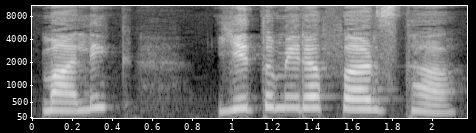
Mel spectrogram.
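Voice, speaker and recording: Cartoon maidservant, young woman, played by a female narrator: high, earnest, pleading, loyal and worried, dry sound over music. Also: measured pace, no echo. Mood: humble. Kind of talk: Hindi moral-story cartoon acting.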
